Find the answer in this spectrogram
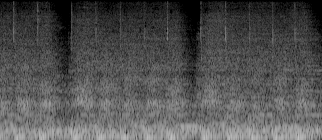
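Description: Hardcore punk band playing live and loud: distorted guitars and bass over driving drums, with cymbal hits about twice a second.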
